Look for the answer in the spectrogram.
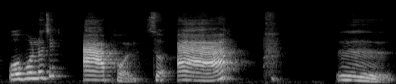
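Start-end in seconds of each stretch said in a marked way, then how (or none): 1.8-3.9 অ্যা, প-, ল split into separate sounds, প- whispered; sounding out apple. Shown as a demonstration. Teacher breaks apple into sounds for a child. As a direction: break the word into its sounds one by one. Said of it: "কিভাবে তাহলে সাউন্ডটা শেষ হলো".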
